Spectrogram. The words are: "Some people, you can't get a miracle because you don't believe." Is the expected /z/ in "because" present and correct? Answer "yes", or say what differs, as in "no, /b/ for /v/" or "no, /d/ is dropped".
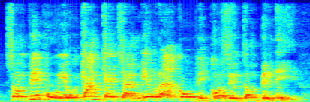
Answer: no, /s/ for /z/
